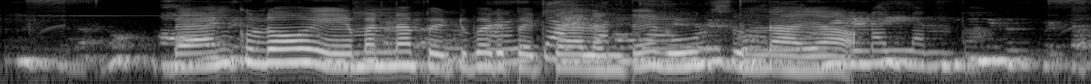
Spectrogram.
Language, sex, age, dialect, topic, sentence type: Telugu, male, 41-45, Telangana, banking, question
